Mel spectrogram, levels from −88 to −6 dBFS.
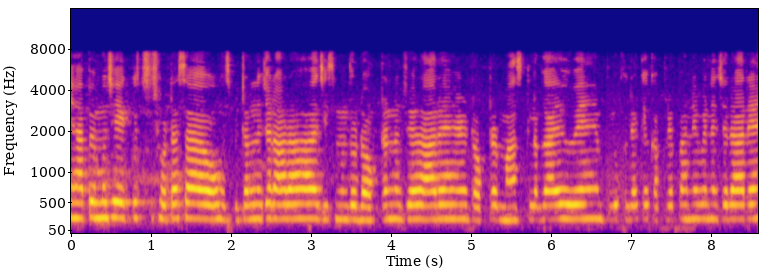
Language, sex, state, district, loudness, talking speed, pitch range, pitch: Hindi, female, Haryana, Rohtak, -15 LUFS, 215 wpm, 230-240 Hz, 235 Hz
